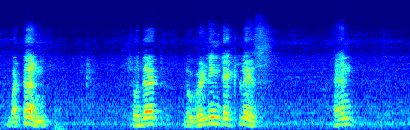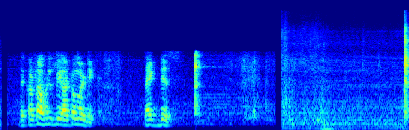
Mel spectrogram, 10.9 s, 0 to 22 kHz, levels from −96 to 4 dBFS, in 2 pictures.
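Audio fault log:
5.48–9.22 s: input switched to a poorer device. After an 80 ms silence the sound turns dull and boxy, with nothing above 4.3 kHz, falls roughly 10 dB, and carries a faint new noise floor, likely because the input jumped to a narrower-band microphone or headset profile.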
